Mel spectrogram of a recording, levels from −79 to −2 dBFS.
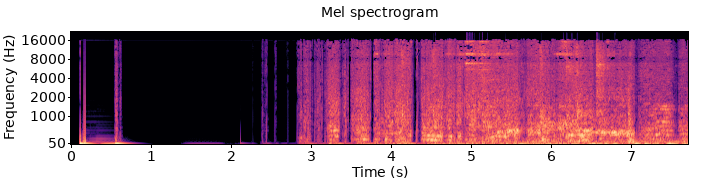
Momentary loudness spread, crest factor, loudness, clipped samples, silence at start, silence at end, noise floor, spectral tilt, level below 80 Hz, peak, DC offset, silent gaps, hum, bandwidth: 16 LU; 14 dB; -13 LUFS; under 0.1%; 0.1 s; 0 s; -67 dBFS; -3 dB/octave; -28 dBFS; 0 dBFS; under 0.1%; none; none; over 20 kHz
